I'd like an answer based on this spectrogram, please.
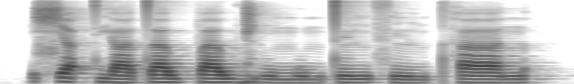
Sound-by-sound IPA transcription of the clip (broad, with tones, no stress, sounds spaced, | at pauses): ɕ a˦ ʔ t̪ j a˨˩ t̪ a˥˧ w p a˦ w ɡ j u˨˩ m u˨˩ m t̪ ẽ˧ ŋ s ĩ˨˩ m t̪ʰ a˦ n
